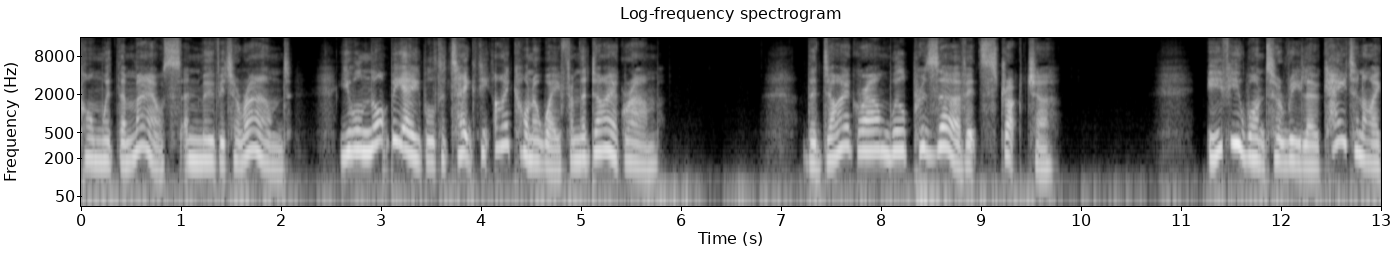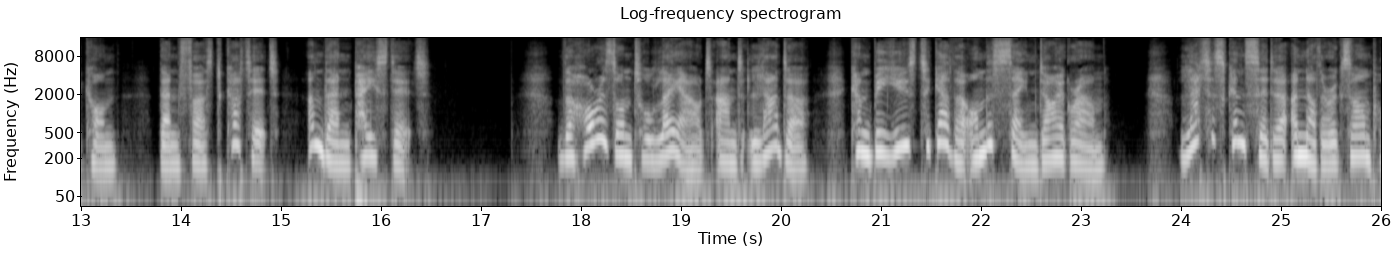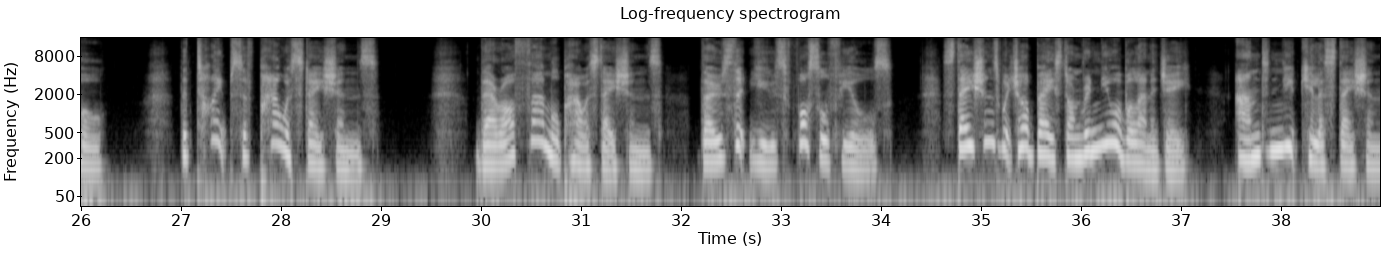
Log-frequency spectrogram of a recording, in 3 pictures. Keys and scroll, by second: 31.9 ctrl+Return, 35.7 ctrl+Return, 37.5 ctrl+Return.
